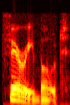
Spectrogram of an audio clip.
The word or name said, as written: ferryboat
